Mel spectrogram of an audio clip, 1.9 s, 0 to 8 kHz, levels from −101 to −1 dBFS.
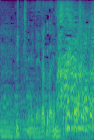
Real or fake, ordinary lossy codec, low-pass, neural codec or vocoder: real; none; none; none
